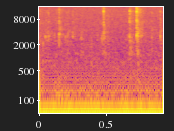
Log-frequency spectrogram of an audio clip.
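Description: Quick bursts of keystrokes clatter on a computer keyboard in a short, close, uneven flurry, with a low steady hum underneath.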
